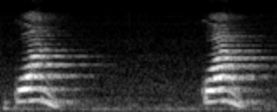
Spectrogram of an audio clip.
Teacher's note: lưu ý một số tiếng sau tiếng quan chứa vần An có âm cuối n khi đọc đầu lưỡi cong lên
